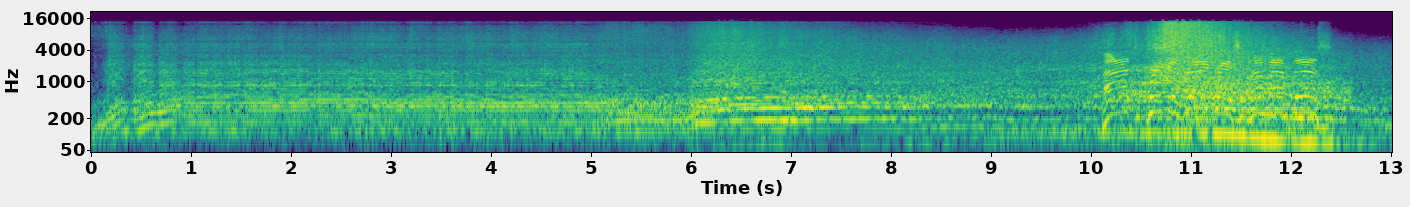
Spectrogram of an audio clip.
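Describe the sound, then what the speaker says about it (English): Alcohol funny cars launch side by side at a drag race at the Northwest Nationals near Seattle, a loud sustained engine roar with rising harmonic sweeps as the cars accelerate, swelling louder near the end amid crowd-like noise. "Alcohol funny cars for the trophy here at the Northwest Nationals."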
